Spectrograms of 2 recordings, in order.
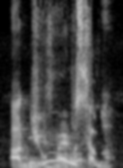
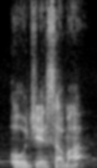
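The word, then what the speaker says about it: Ojousama: Your emphasis is on the wrong syllable, but you've got it. Ajosama. That is entirely wrong, please. Ojosama. He's going to keep butchering it until he finally gets the... Ojosama.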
